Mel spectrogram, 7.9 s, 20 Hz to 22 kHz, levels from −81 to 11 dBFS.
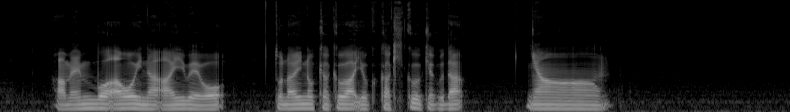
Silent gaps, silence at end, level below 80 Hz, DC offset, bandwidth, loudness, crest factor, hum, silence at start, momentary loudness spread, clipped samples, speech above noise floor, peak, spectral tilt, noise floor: none; 1.8 s; -60 dBFS; under 0.1%; over 20 kHz; -29 LUFS; 20 dB; none; 0.55 s; 10 LU; under 0.1%; 34 dB; -12 dBFS; -7 dB/octave; -63 dBFS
